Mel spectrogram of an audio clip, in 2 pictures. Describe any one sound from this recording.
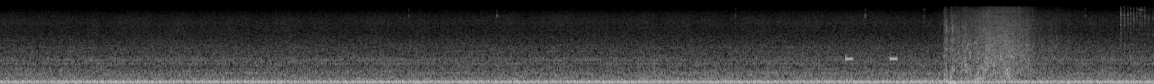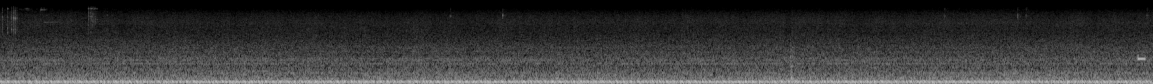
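An outboard motor drones steadily.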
